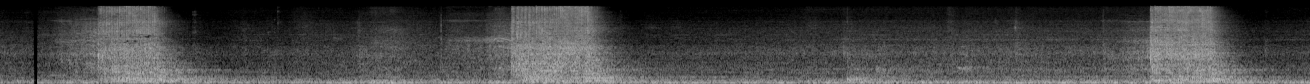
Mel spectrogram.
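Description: A cordless impact driver whirs and rattles in short bursts.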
